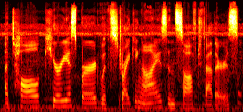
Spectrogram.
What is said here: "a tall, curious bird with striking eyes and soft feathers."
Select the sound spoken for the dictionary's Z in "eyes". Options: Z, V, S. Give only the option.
Z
